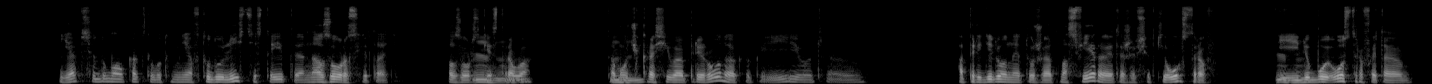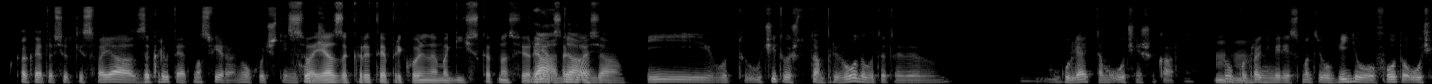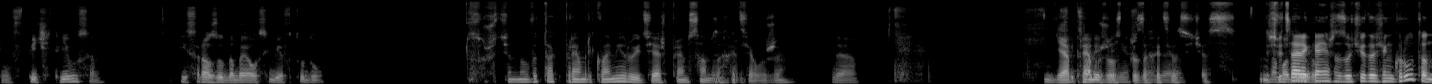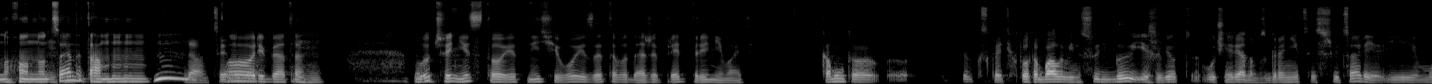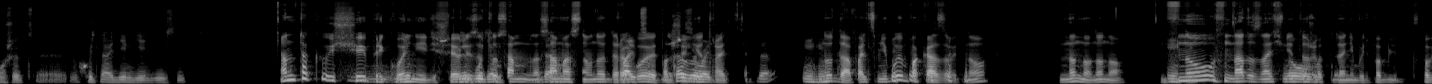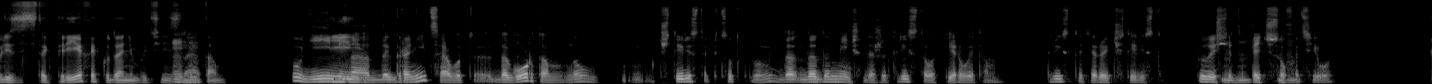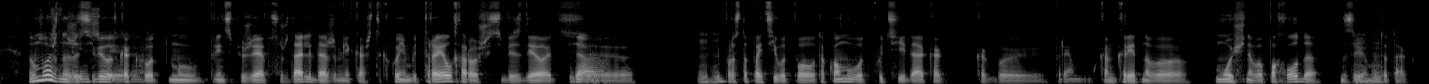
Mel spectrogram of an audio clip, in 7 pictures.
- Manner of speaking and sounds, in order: tapping; in English: "To do"; "очень" said as "оч"; other background noise; in English: "To do"; laughing while speaking: "но"; other noise; inhale; singing: "не стоит ничего из этого даже предпринимать"; other street noise; chuckle; laughing while speaking: "Ну, надо, значит"; in English: "trail"
- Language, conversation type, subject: Russian, unstructured, Куда бы вы поехали в следующий отпуск и почему?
